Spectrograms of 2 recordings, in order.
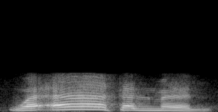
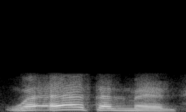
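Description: The two takes are said the same way.

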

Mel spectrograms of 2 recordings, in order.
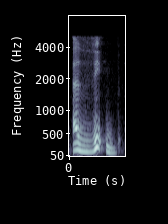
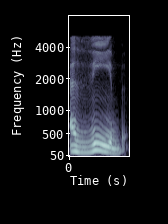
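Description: First: The glottal stop is clearly pronounced. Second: The glottal stop is replaced by a long i.

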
